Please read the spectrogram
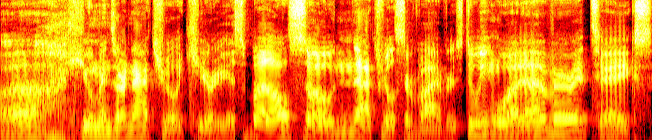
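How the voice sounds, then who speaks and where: A man's put-on character voice, very deep and low, at a moderate pace over light background noise. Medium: audio drama. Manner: casual, conversational.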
